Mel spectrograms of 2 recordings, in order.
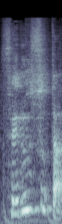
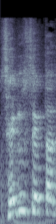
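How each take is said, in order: First: The second syllable is pronounced 'su'. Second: The second syllable is pronounced 'se'. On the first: The speaker calls it wrong. "セルスタって言っちゃいそうになるん" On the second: The speaker calls it right. "セルセタですからね"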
